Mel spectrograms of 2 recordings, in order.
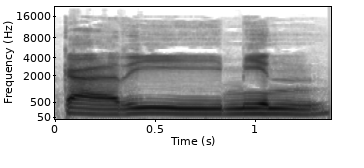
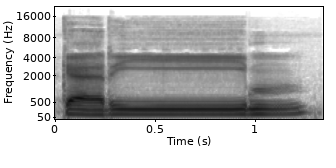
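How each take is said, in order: First: The word ends with an added syllable after m. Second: The word ends on a bare, silenced m. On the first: The speaker calls it wrong. "Jangan dibaca karimin" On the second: The speaker calls it right. "tapi dibaca karim"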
